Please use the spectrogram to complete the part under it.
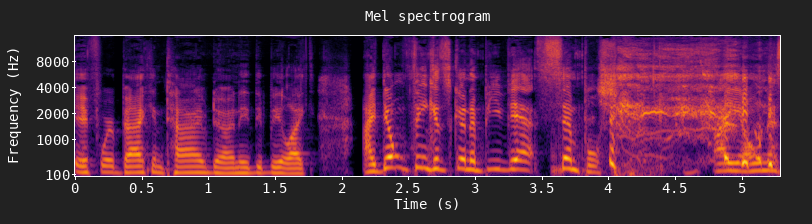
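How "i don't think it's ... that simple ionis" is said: put-on Brooklyn accent, much higher. Speaking in character, trying out an earlier episode's voice: attempted Brooklyn accent. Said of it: "I can't even do that Brooklyn accent".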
